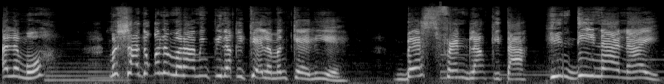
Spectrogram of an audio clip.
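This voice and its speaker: A woman's voice: very high-pitched, animated, normal speed, sharp tone, exaggerated voice. A woman playing a defensive, resentful student snapping sarcastically at a best friend in a radio drama. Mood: defensive, sarcastic. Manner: sarcastic, confrontational. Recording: music bed under the voice.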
